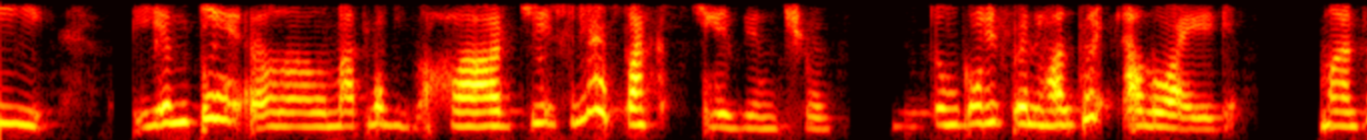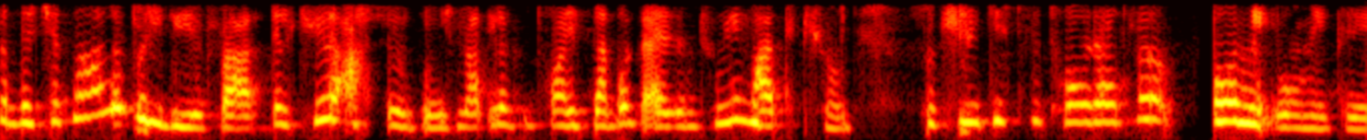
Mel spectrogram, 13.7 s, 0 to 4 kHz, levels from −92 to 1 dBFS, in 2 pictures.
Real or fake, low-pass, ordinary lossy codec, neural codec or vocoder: fake; 3.6 kHz; none; codec, 24 kHz, 1.5 kbps, HILCodec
